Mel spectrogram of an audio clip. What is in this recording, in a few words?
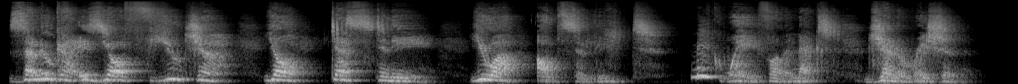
Taunt Neutral; Warframe; Alad V Boss; en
